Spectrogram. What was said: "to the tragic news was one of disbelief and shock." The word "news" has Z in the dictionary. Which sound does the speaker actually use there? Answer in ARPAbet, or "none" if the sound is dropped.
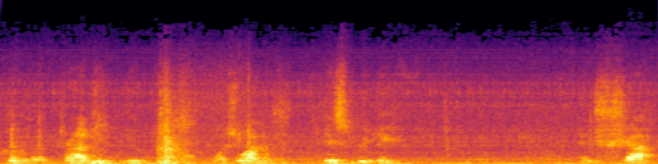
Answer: none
